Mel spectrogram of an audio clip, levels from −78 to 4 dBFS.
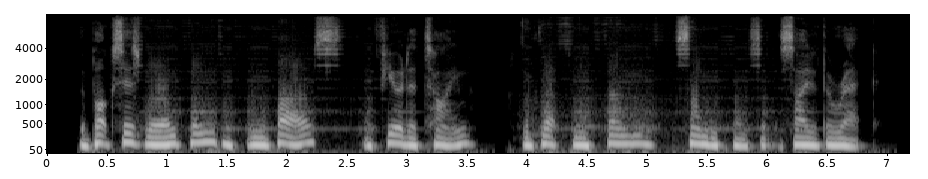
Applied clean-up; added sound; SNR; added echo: neural separator model SepFormer DNS4.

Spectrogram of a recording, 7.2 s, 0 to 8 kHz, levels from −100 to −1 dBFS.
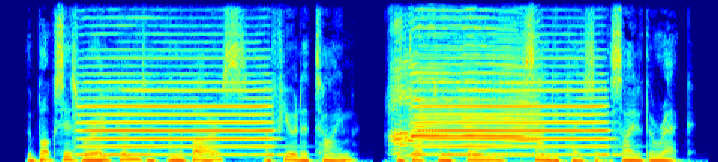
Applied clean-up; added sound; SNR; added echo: none; Bowed string instrument + Harmonica; -2 dB; none.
